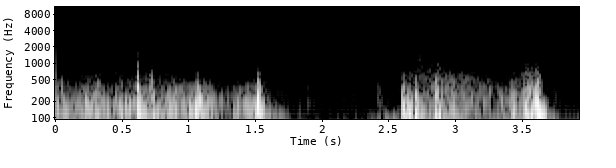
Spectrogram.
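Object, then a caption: Small silicone lattice mat. Long nails tap on a small, flat purple silicone lattice mat, then both hands scratch across the grid. The sound is a dull, low, muffled patter of soft thuds and rubbing, broken by a brief quiet gap in the middle, with a few brighter scratchy strokes in the second half.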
